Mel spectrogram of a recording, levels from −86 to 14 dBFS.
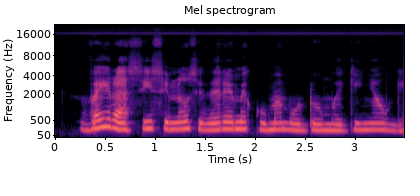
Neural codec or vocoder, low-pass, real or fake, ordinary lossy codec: none; 19.8 kHz; real; none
